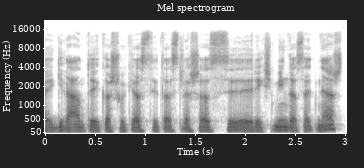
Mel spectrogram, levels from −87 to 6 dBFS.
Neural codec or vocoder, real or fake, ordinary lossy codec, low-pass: none; real; Opus, 64 kbps; 14.4 kHz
